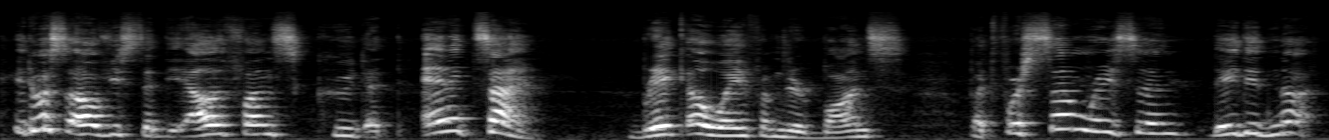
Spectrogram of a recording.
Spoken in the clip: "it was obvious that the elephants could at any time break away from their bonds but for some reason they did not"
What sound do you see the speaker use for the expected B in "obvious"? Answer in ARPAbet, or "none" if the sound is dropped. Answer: B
